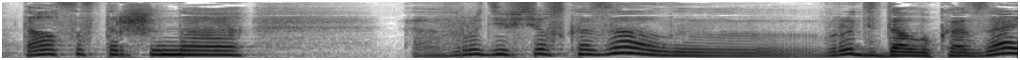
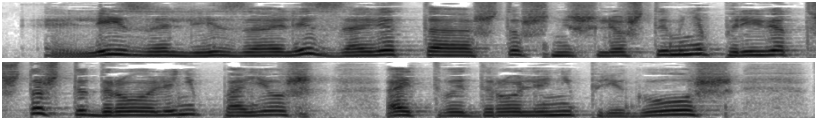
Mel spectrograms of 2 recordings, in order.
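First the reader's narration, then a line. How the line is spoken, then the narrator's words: Rattled off, official monotone. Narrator (Russian): Сходу казенным голосом отбарабанил комендант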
